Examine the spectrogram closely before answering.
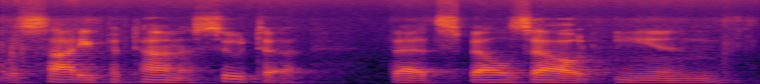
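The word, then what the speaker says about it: satipaṭṭhāna: uh we'll move into tonight's topic which is sa patana and so that's the that's the pronunciation of the word on uh under part two there on the handout sa patana um and that's a poly term term it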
